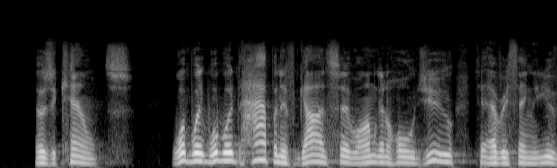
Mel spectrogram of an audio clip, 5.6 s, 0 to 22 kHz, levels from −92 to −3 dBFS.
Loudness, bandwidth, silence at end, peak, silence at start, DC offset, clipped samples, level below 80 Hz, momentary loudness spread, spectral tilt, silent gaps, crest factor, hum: -24 LUFS; 7.4 kHz; 0 s; -8 dBFS; 0.35 s; under 0.1%; under 0.1%; -62 dBFS; 12 LU; -8.5 dB/octave; none; 16 dB; none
